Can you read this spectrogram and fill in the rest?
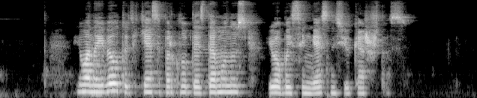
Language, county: Lithuanian, Kaunas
